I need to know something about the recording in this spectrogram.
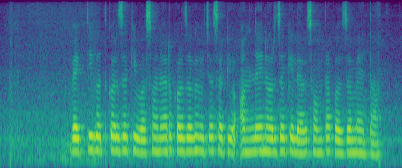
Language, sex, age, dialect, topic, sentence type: Marathi, female, 25-30, Southern Konkan, banking, statement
